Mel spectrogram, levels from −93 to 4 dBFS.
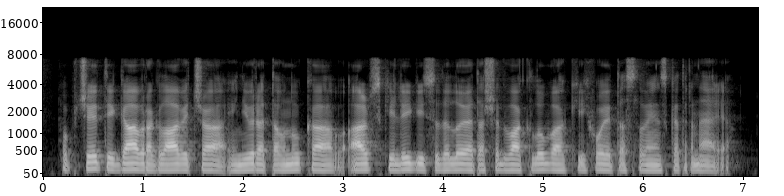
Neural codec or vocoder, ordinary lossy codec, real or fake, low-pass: none; none; real; 7.2 kHz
